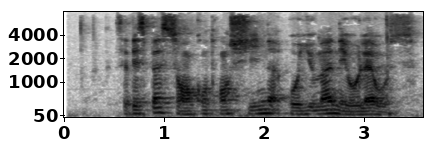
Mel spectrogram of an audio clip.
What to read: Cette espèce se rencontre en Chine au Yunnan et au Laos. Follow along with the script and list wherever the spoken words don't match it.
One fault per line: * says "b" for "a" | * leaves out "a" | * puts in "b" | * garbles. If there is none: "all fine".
all fine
